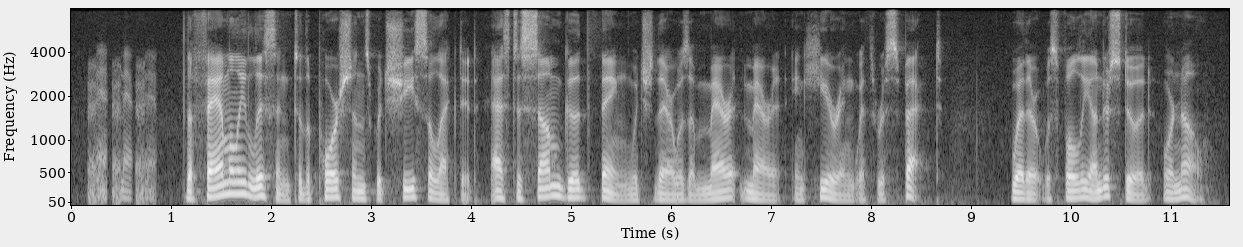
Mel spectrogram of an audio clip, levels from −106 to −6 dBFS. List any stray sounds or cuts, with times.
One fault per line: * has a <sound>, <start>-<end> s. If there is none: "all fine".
* has a laugh, 0.2-0.9 s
